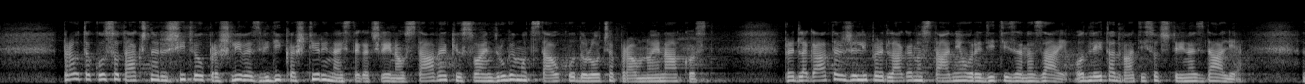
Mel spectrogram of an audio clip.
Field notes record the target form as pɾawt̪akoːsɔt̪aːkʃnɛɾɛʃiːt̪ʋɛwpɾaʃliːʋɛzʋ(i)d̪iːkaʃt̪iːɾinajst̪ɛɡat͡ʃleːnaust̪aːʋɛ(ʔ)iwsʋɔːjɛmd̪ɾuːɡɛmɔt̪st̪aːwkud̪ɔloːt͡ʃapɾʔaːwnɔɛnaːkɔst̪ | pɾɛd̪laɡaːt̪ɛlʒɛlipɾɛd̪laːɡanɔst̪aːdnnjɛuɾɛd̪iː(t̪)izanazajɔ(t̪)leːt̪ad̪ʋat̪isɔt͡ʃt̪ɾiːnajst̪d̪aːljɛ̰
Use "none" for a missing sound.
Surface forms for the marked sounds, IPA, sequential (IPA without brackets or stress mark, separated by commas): i, k, t̪, d̪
